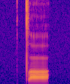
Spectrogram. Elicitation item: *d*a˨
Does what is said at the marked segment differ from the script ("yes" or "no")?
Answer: yes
